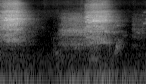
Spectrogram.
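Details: African grey parrot producing two strong, airy hisses about a second apart, then a fainter breath.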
